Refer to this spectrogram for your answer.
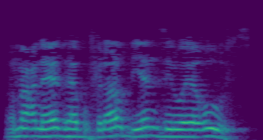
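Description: Man, high voice, measured hadith reading, slow deliberate delivery, muffled lo-fi recording. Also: little pitch movement. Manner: slow, deliberate recitation with drawn-out phrases. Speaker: hadith reader. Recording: dull lo-fi recording.

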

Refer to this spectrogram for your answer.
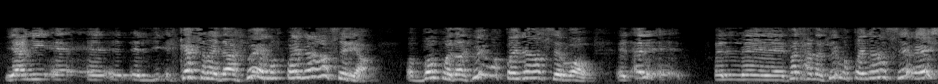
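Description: A woman's voice: a little high, lively intonation, fast. A woman with an Iraqi accent teaching a Quran class, patiently repeating words and quizzing her students. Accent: Iraqi Arabic. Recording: roomy dull lo-fi recording.

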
